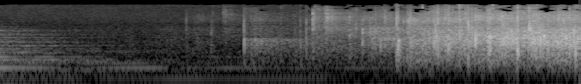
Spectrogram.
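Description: An orchestra holds a final chord in a large hall.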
